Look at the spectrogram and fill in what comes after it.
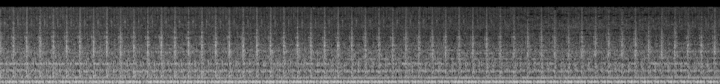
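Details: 1987 Citroën 2CV Special, warm idle: a noise that appears only once the engine warms up. Sharp, regular knock about four times a second from deep inside the engine, not tappet noise. Internal engine knock.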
